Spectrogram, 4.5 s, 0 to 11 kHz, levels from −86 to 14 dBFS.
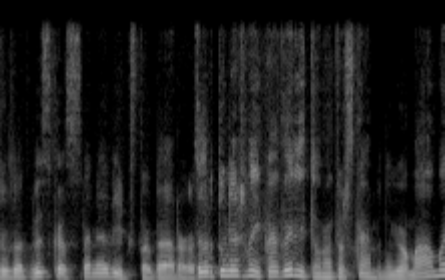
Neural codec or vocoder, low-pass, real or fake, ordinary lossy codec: codec, 24 kHz, 1 kbps, SNAC; 9.9 kHz; fake; Opus, 64 kbps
